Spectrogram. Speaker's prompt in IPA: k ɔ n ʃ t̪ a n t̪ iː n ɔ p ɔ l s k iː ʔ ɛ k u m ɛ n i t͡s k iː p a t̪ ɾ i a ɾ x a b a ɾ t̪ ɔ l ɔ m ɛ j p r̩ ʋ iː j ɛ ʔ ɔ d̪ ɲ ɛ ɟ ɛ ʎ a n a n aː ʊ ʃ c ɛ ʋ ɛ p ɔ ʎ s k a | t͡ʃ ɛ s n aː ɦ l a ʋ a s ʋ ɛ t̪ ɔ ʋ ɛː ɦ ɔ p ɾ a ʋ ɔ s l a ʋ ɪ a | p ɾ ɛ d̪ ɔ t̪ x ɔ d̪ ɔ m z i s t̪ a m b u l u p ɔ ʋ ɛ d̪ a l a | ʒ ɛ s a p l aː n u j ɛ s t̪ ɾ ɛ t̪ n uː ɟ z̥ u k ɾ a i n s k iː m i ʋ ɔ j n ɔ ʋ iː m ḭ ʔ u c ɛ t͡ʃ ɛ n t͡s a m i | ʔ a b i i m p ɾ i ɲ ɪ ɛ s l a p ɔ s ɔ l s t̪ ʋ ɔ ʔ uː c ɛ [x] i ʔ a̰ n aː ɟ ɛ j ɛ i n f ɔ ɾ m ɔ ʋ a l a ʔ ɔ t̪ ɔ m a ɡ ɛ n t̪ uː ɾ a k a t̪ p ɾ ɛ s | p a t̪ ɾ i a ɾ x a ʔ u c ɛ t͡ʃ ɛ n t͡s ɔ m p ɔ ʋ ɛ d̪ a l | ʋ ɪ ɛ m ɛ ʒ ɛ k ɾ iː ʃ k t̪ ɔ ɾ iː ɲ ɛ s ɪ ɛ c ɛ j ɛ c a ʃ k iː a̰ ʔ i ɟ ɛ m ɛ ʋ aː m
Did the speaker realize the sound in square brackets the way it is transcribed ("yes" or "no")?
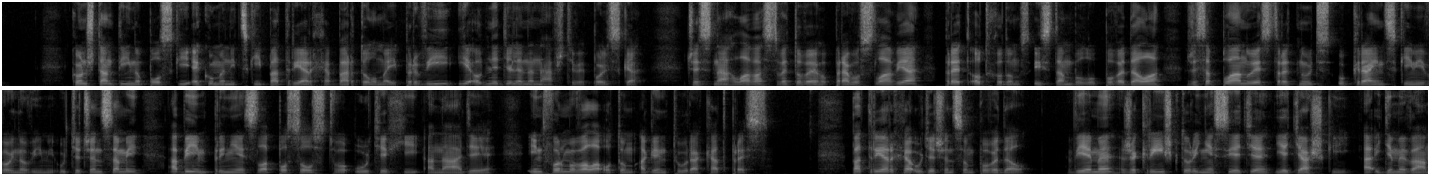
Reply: yes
